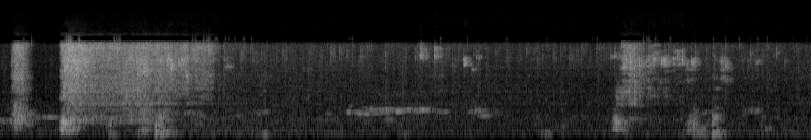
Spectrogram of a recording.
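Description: Soya chunks dropped into hot oil in a steel pot, sizzling sharply for about a second and a half as they hit the oil, then fading. A second, shorter sizzle comes about six seconds in as more chunks go in.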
